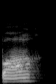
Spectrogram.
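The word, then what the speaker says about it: Bach: रहे हैं, ठीक है, अगर CH से पहले जो है वो ये वर्ड्स हों, अल्फाबेट्स हों, AOU हो, ठीक है, तब हम इसको खा प्रोनाउंस करेंगे, ठीक है। CH इन वर्ड्स लाइक बाख, लॉख, बुख और राउखन, ठीक है।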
